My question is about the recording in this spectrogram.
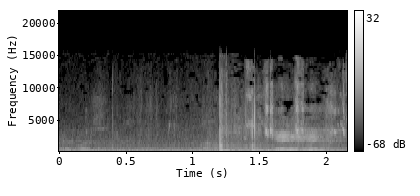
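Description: Volleyball served: a sharp smack of the hand on the ball about a second in, followed by a few quicker knocks and some voices, ringing in a large arena over a faint crowd murmur.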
